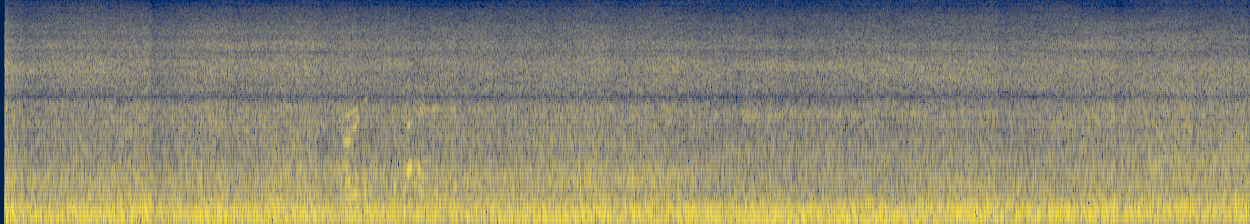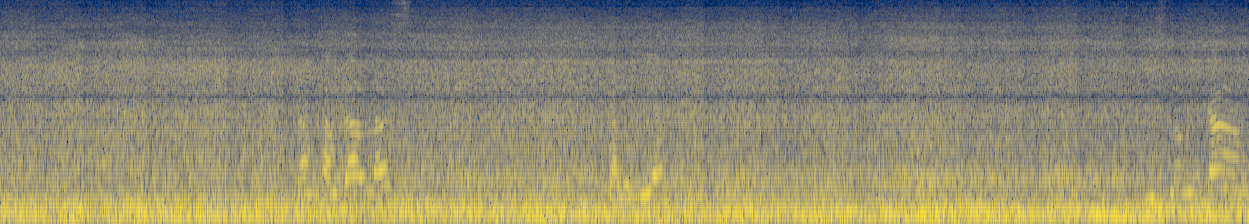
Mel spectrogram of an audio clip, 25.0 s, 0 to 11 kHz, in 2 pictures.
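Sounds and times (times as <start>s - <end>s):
aircraft engine and propeller drone: 0.0s - 24.9s
wind noise: 0.0s - 24.9s.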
